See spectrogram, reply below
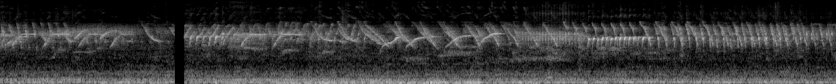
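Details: Canary singing, played to coax a quiet canary into song: fast high rolling trills and downward sweeps, a brief dropout near two seconds, then a steady sustained whistled trill toward the end.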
